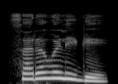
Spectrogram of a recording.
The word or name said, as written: ಸರವಳಿಗೆ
